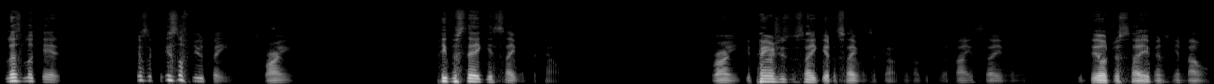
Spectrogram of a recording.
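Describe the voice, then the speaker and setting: A man's voice: lowish voice, warm tone, no echo, low-quality recording. A man hosting a podcast, giving a direct, motivational talk that repeats its points. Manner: preachy, direct, repeats himself. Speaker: podcast host.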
